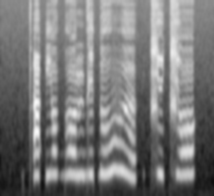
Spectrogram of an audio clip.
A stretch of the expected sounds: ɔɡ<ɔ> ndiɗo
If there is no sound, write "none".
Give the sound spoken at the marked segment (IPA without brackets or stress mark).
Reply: ɔ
